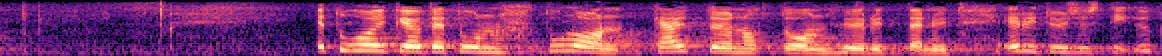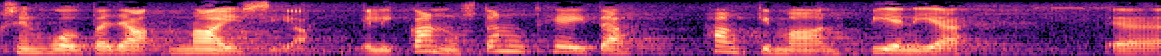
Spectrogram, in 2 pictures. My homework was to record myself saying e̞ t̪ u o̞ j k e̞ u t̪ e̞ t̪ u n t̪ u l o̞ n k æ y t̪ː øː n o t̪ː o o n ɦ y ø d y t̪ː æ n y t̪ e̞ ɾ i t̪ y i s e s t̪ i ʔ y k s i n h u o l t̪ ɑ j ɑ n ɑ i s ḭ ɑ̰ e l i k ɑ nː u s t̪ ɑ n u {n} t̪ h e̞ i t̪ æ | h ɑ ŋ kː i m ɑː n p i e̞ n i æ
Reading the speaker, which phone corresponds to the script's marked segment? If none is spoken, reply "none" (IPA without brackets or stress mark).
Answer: none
